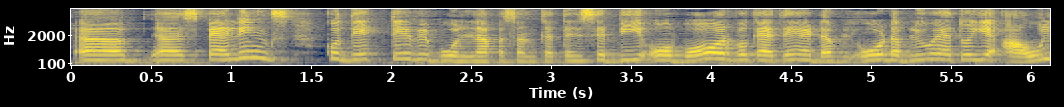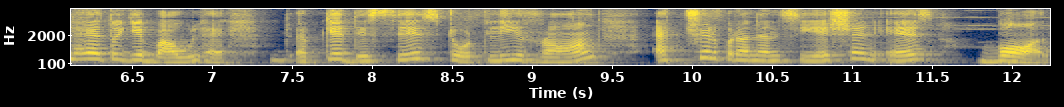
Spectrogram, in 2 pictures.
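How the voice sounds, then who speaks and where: A woman teaching English pronunciation in a tutorial, patiently explaining words and repeating each one slowly and deliberately. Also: fairly high pitch. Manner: patient, plain explaining with frequent fillers.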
